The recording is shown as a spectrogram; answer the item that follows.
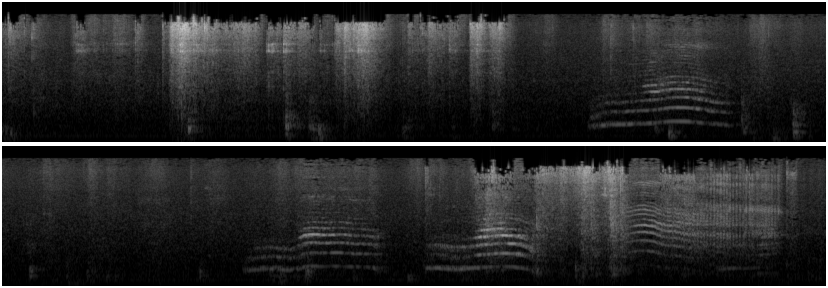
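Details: Tom, an orange tabby domestic cat left abandoned as a kitten in a park in mid-October of the previous year and now grown, gives about four drawn-out meows, each rising then falling in pitch, after a stretch of clattering and rustling.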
